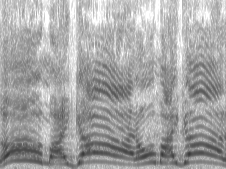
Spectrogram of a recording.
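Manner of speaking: high, slow, loud panicked yell, hammed up; imitating dad's panic. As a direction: play the father hit by the gun barrel, shouting. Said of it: "And he goes".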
